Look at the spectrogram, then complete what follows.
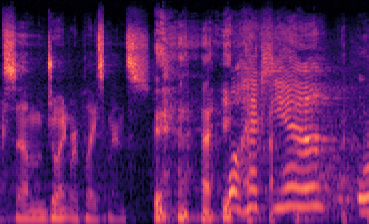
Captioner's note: laughter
